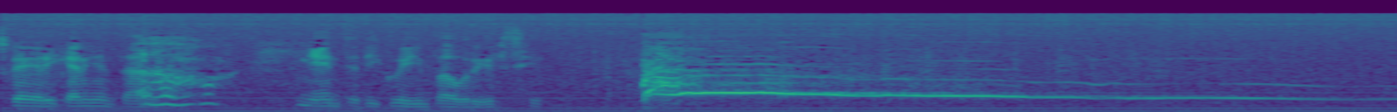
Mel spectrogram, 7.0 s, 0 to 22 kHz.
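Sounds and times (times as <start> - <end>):
speech: 0.0 - 3.6
wolf howling: 3.2 - 6.9.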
